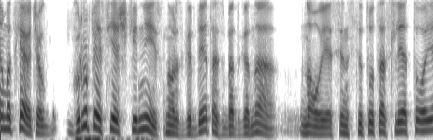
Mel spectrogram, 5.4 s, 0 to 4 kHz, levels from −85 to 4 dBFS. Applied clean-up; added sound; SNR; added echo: neural mask model Resemble Enhance denoiser.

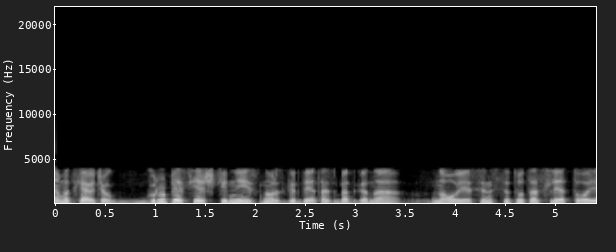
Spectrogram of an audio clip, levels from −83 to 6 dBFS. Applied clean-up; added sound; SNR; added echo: none; none; none; none.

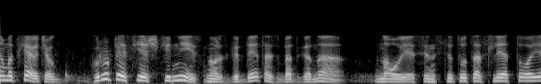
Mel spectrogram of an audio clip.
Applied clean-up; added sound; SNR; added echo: neural separator model SepFormer DNS4.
